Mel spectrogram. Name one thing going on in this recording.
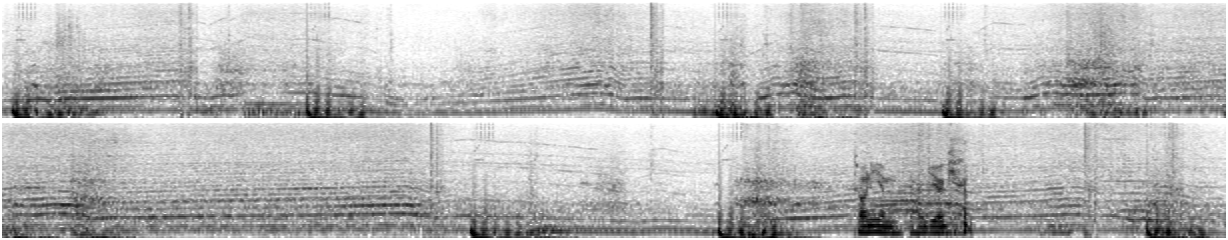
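A racing car engine revs high, rising and falling in pitch.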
